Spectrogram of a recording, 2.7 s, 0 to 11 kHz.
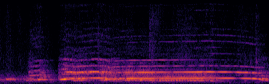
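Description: A rooster crows loudly in one long, sustained call, preceded by brief clucking from chickens on an organic farm keeping 2,500 chickens in a mobile henhouse on pasture and in several barns with outdoor runs; no one speaks.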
